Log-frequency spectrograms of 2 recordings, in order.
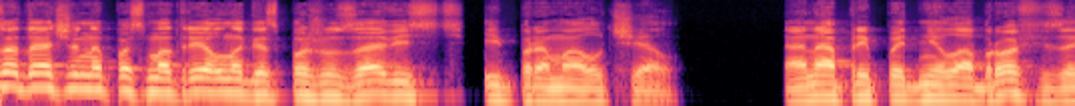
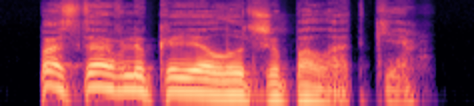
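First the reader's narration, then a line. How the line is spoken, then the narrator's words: Muttered. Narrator (Russian): пробормотал он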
